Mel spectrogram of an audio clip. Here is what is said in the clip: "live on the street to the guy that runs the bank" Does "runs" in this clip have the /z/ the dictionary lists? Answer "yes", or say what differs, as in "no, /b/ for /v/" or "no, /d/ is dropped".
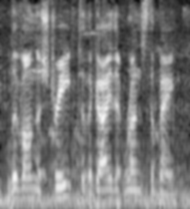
yes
